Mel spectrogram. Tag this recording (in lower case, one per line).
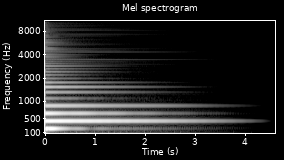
musical instrument
plucked string instrument
music
acoustic guitar
guitar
